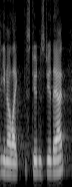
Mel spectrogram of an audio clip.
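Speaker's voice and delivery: ordinary talk, nothing marked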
